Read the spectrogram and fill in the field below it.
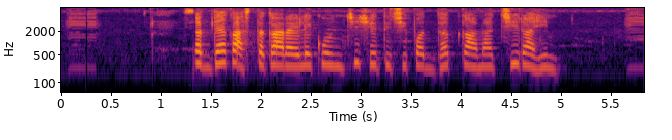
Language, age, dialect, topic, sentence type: Marathi, 25-30, Varhadi, agriculture, question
